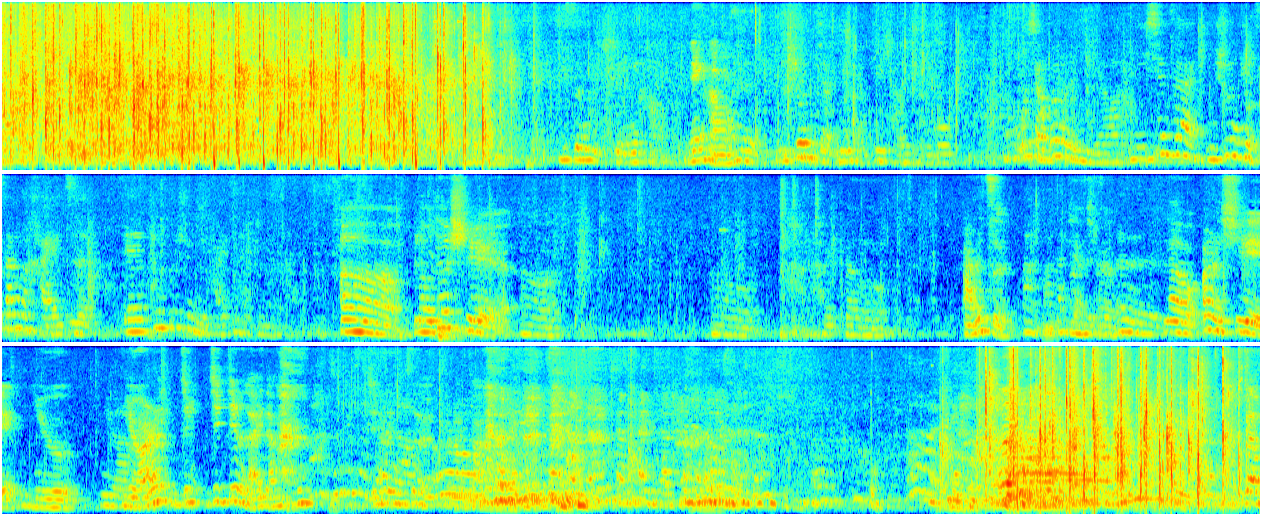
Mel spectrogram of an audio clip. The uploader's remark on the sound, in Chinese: 来自海的声音和中文演讲比赛的现场录音 第一位选手的演讲没有录全。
